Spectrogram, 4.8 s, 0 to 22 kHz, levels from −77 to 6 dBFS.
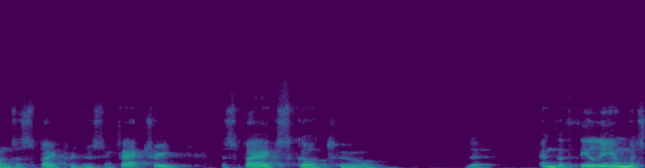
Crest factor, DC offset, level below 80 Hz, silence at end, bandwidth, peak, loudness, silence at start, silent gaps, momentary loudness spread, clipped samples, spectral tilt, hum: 18 dB; under 0.1%; -66 dBFS; 0 s; 9 kHz; -14 dBFS; -31 LUFS; 0 s; none; 17 LU; under 0.1%; -6.5 dB/octave; none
